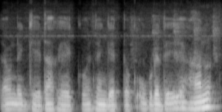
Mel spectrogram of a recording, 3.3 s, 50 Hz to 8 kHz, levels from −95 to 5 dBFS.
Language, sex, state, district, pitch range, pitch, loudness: Chakma, male, Tripura, Unakoti, 95-110 Hz, 105 Hz, -17 LUFS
